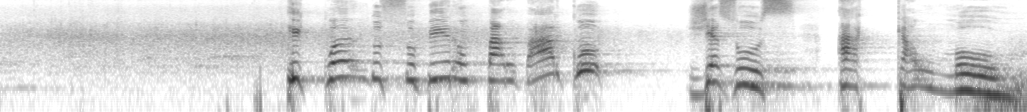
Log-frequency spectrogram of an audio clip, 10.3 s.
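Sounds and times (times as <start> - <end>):
congregation clapping during a church worship service: 0.0 - 8.0
speech: 2.9 - 6.1, 6.9 - 10.2.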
